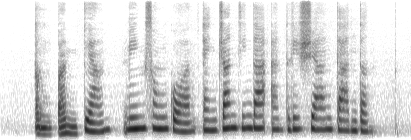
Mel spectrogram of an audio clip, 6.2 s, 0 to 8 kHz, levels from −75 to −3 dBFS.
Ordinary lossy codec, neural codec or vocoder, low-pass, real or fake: none; codec, 16 kHz, 0.5 kbps, FunCodec, trained on Chinese and English, 25 frames a second; none; fake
